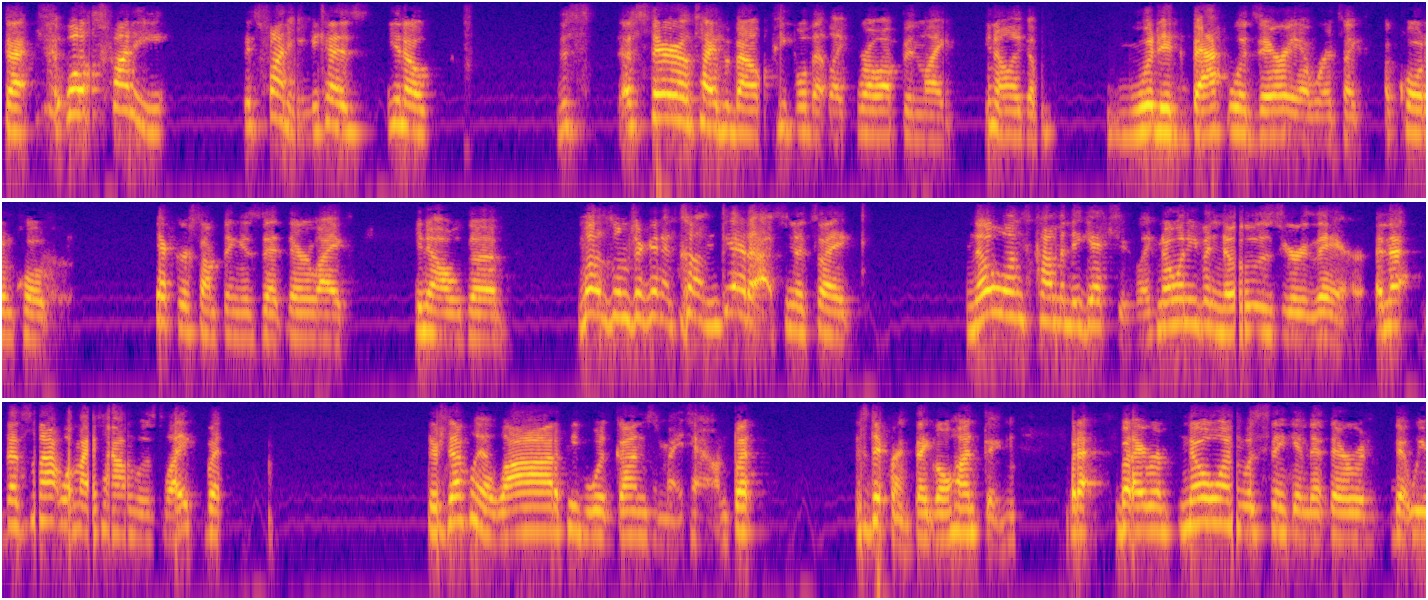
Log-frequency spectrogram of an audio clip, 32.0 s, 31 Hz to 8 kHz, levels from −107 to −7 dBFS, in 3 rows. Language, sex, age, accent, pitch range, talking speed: English, female, 30-49, American, 185-255 Hz, 195 wpm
